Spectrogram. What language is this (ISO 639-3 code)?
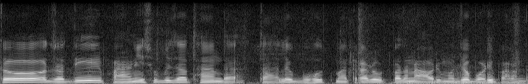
ori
